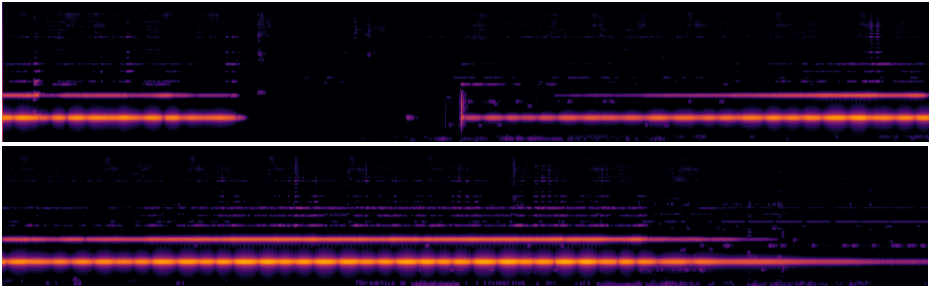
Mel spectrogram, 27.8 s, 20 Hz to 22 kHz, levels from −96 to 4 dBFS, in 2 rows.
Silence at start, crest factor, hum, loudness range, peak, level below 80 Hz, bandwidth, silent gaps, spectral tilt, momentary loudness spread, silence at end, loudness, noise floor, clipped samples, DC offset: 0 s; 14 dB; none; 18 LU; -12 dBFS; -86 dBFS; 3.8 kHz; none; -1 dB/octave; 18 LU; 1.35 s; -25 LUFS; -89 dBFS; under 0.1%; under 0.1%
